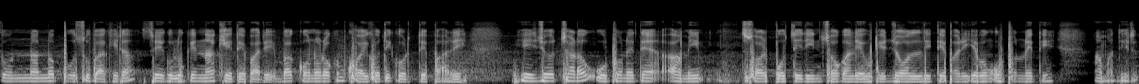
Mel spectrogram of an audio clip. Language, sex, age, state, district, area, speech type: Bengali, male, 18-30, West Bengal, South 24 Parganas, rural, spontaneous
